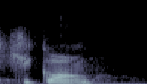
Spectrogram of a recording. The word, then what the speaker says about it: Qigong: Is it Qigong? – It is Qigong.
